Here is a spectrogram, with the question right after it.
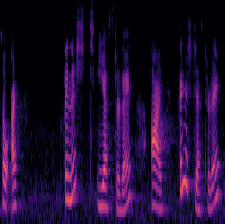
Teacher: Now here we can even link the sounds together. Finished yesterday because we have the T sound and then the Y.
